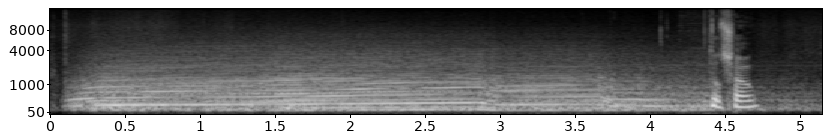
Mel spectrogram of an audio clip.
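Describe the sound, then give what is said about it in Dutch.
A loud, high-revving Lamborghini Huracan Performante engine, its pitch climbing steadily, then stepping down through two quick gear shifts before a sharp burst near the end. “En Wouter die rijdt met de Lamborghini Huracan Performante.”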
